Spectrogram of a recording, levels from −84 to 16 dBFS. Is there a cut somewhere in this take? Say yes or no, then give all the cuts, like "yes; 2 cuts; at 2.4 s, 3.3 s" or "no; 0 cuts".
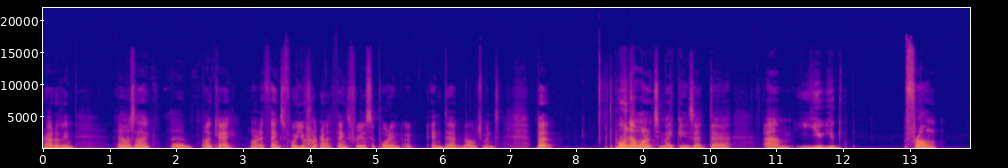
no; 0 cuts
